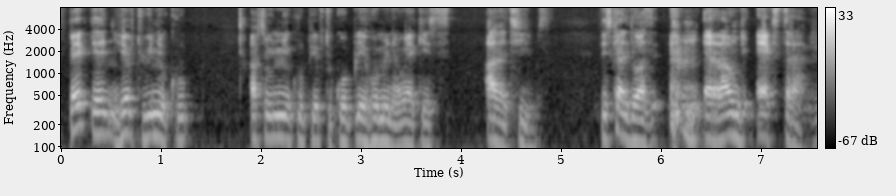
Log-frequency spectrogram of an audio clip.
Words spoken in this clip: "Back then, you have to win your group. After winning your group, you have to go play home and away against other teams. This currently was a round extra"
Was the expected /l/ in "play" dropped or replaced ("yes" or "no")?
no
